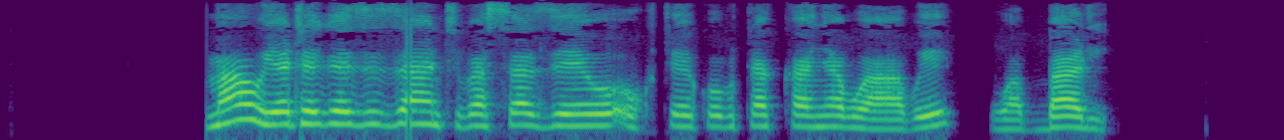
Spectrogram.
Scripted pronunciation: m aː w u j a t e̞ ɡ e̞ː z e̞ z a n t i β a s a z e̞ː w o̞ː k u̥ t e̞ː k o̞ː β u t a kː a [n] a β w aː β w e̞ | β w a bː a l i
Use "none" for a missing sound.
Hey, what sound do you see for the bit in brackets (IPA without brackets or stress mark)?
ɲ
